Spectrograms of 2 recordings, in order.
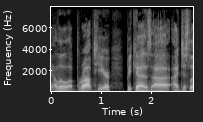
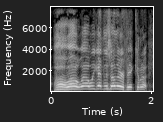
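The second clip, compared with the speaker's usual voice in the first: mock-sweet teacher voice, higher and louder; 12 semitones higher, 7 dB louder than usual. Podcaster mocking the school begging for more money. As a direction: parody the school asking for money. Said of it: "they came with their hand out".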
